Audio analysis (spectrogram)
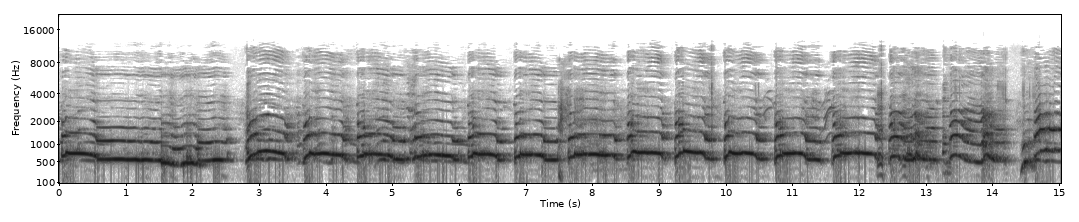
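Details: Airedale Terrier singing in a rapid series of short, rising-and-falling howled yelps, roughly one per second, each with bright harmonics, continuing with brief pauses over fifteen seconds.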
